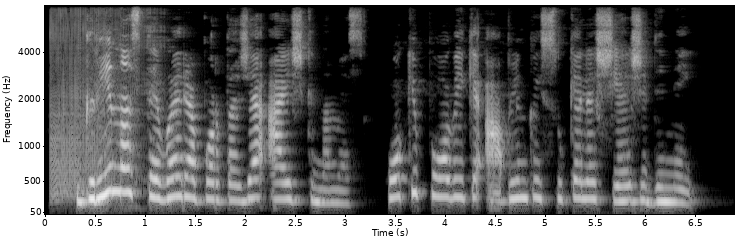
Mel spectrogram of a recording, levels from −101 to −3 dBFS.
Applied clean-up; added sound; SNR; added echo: classical method log-MMSE.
